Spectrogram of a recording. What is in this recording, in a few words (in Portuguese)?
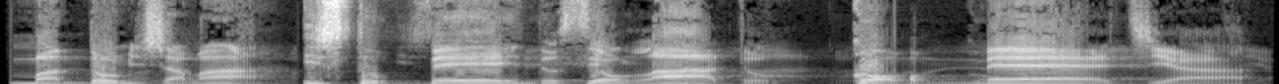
Vinheta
